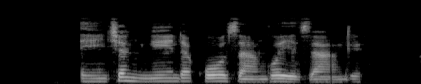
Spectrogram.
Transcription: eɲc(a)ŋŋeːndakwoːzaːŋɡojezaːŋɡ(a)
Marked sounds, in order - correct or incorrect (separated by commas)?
correct, incorrect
